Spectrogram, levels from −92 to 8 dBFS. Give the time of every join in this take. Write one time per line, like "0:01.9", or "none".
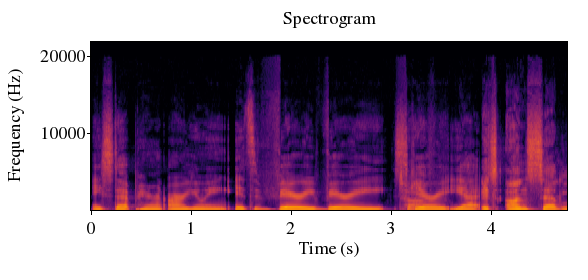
0:03.9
